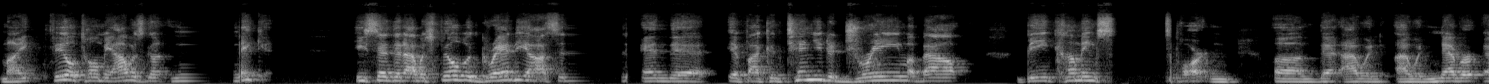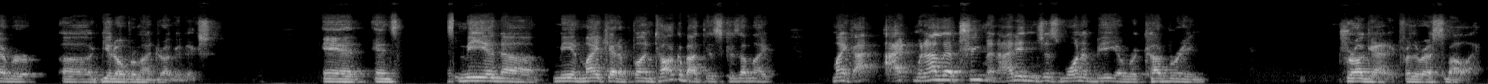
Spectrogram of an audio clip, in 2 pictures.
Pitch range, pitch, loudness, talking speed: 125-165 Hz, 145 Hz, -23 LUFS, 165 wpm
